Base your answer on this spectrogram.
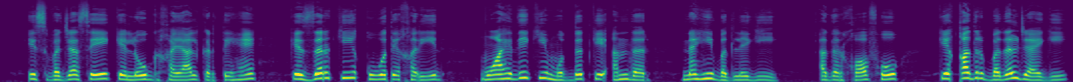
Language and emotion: Urdu, neutral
